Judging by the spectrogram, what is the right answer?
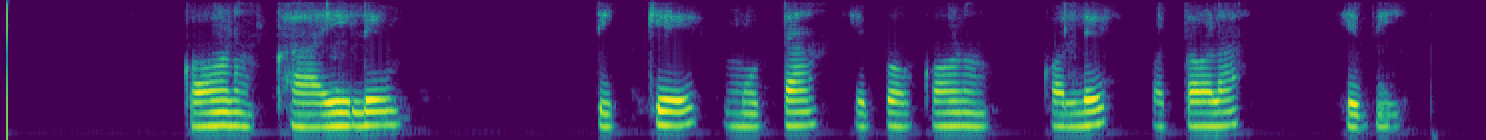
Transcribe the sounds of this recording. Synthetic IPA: kɔɽ̃ɔkʰaːilem | ʈikːe | muʈa | hebɔkɔɽ̃ɔ | kɔle | pɔt̪ɔɭa | hebi

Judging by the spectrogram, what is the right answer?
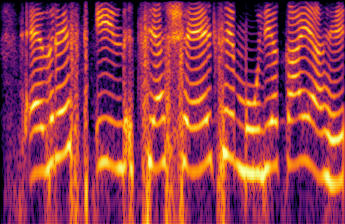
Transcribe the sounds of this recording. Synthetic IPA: ɛʋəɾesʈiɳɖt͡ɕjaɕɛɾt͡semuljəkajaɦe

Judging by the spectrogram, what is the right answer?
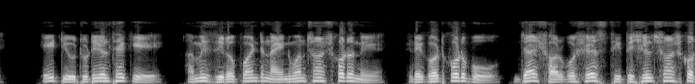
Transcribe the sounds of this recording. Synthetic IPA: ejʈiuʈuʈielt̪ʰeke | amiziɾopɔjɳʈnajnwanʃɔŋʃkʰɔɾone | ɾekoɾɖkoɾbod͡ʑaʃɔɾboʃest̪ʰit̪iʃilʃɔŋʃkɔɾo

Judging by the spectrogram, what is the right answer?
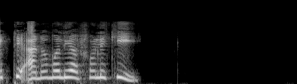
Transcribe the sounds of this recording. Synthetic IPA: ek̚ʈiʔanomaliaʃoleki

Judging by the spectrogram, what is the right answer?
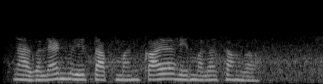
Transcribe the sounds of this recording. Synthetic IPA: naɡalãɳɖməd̪ʱːjet̪apmankajaɦeməlasãŋɡa

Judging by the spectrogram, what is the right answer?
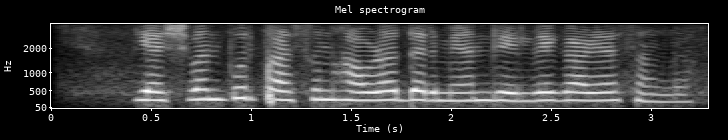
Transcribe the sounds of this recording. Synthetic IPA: jəɕʋənpuːɾpasuːnɦawɭad̪əɾmjanɾelʋeɡaɭjasaŋɡa

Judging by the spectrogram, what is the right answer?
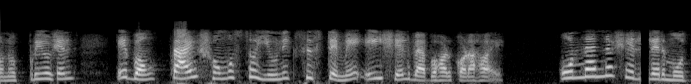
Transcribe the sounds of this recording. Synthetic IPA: ɔnopɾioʃel | eboŋpɾaeʃɔmost̪ojuniksisʈemeʔejʃelbɛboɦaɾkɔɾaɦɔe | onːanːoʃelleɾmod̪ʱ

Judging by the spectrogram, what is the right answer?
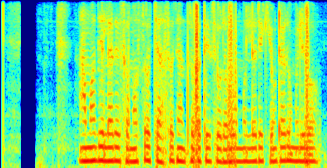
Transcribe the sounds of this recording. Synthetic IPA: amɔd͡ʒelaɾesɔmɔst̪ɾɔt͡ʃasɔt͡ʃant̪ɾɔpat̪isoɭɔbɔmuljɔɾekew̃ʈaɾumiɭibɔ

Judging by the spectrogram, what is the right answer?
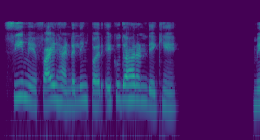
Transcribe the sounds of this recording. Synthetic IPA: siːmẽfaːɪɖɦɛ̃ːɳɖəlɪ̃ŋɡ̚pɐɾeːkʊd̪aːɦɾəɽ̃d̪eːkʰẽː | me

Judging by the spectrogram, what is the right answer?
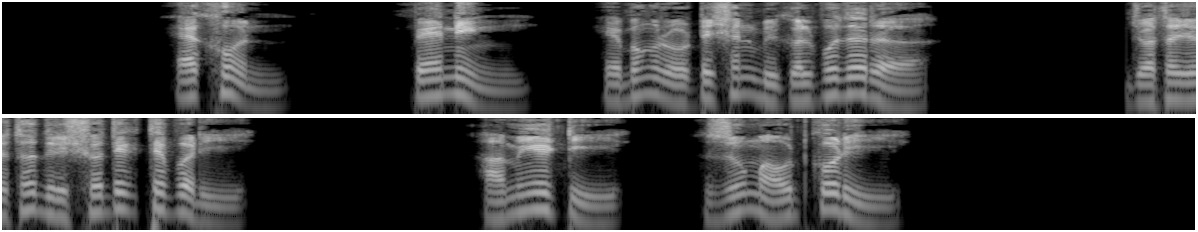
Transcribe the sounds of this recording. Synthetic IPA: ɛkʰon | pɛniŋ | ebɔŋɾoʈeʃɔnbikɔlpɔt̪aɾa | d͡ʒɔt̪ad͡ʒɔt̪ʰod̪ɾiʃjod̪ek̚t̪ep̬aɾi | amieʈi | zumawʈkoɽi

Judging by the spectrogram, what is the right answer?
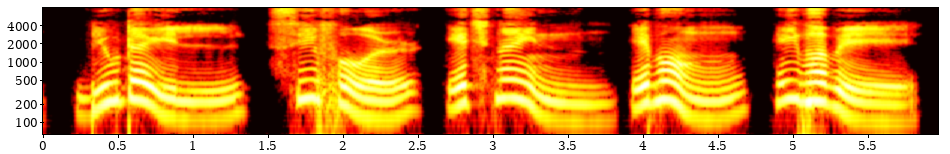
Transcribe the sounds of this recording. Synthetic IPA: biwʈajil | sifʰoɾ | et͡ɕʰnajneboŋejbʱabe

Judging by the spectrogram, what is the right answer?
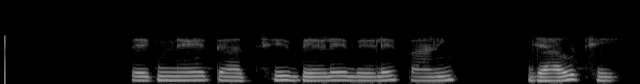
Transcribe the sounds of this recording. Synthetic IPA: peːkneʈət͡ʃʰibeːɭebeːɭepaːɽ̃iŋ | d͡ʒaːut͡ʃʰi

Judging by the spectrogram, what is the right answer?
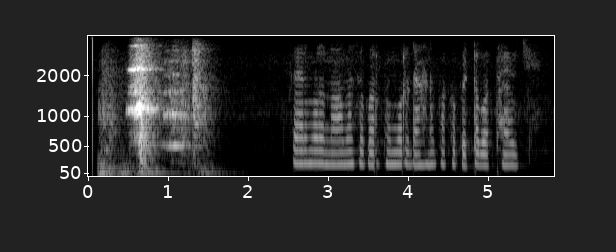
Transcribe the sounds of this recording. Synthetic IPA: saɾɔmoɾɔnɔɔmasɔɡɔɾbʰʱɔmoɾɔɖaɦɽ̃ɔpakʰɔpeʈːɔbɔt̪ʰːawt͡ʃʰi̥

